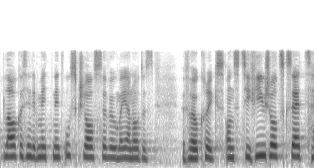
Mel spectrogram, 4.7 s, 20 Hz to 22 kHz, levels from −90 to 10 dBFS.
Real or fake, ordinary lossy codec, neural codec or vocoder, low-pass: fake; none; codec, 16 kHz, 0.8 kbps, ZipCodec; 7.2 kHz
